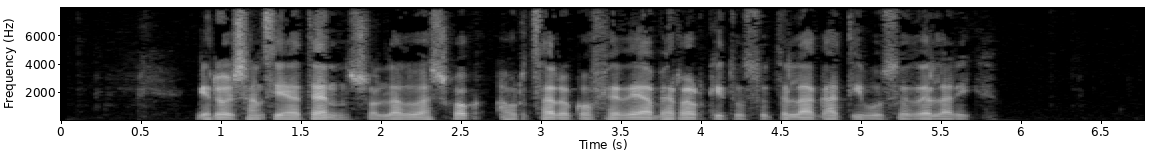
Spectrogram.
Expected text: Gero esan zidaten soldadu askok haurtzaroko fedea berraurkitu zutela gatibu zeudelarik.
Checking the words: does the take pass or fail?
pass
